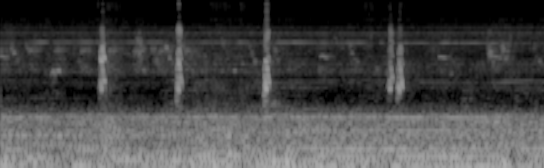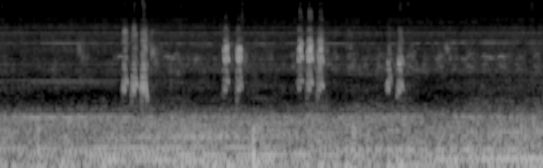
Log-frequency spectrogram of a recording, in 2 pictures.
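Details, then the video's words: Mynas calling with sparse, scratchy chak notes, single and doubled, spread irregularly across the recording above a constant low-pitched background hum. "Myna birds part eighteen"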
